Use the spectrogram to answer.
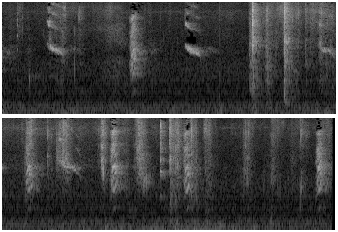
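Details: Black-billed Magpie in Canada in winter gives a varied string of harsh, rasping squawks with a few short downslurred whistles, over a steady low background rumble.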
